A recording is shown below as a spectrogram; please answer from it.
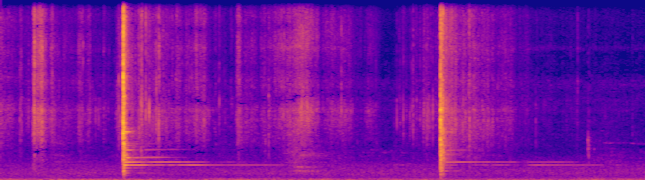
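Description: Two sharp chops, about four seconds apart, of a Cold Steel BMFDS shovel's steel blade striking a thin sapling branch. Each blow leaves the blade ringing briefly with a few clear metallic tones.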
